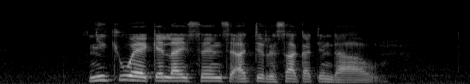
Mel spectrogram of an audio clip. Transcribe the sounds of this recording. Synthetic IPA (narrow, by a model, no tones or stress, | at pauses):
ɲikʼiwɛkʼɛlajisɛnt͡sʼɛʔatʼir̤isakʼatʼindʱaːwɔ̰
